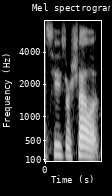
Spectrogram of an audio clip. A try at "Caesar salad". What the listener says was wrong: Every time you say Caesar salad, it sounds like you're saying a seizure salad. Like, please don't have a seizure.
